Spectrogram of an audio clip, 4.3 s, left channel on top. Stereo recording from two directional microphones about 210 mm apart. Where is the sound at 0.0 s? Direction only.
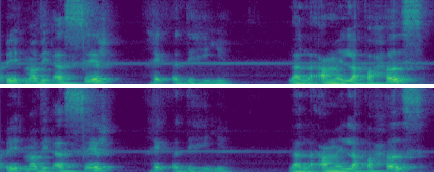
25° left (ahead or behind).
